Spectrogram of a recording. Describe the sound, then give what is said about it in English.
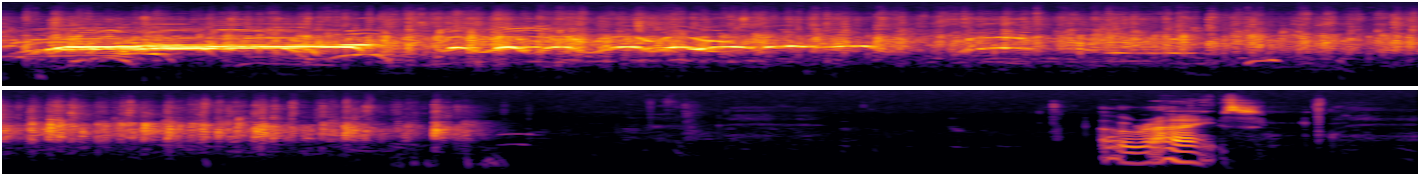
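An audience, asked to stand, applauds loudly and steadily for about nine seconds to welcome a speaker to the stage, with a few whoops and cheers early on. The clapping stops abruptly, a short quiet follows, then a single voice briefly speaks. “So I'd love you to stand to your feet and welcome to the stage”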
